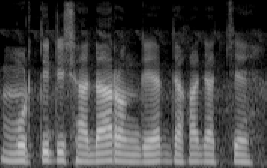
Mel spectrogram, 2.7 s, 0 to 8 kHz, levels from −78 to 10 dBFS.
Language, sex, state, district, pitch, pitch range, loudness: Bengali, male, Assam, Hailakandi, 130 Hz, 130-140 Hz, -17 LUFS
